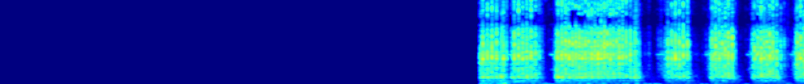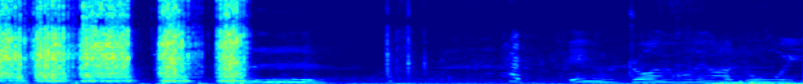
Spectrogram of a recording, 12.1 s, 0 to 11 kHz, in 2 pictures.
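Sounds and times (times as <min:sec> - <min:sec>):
cordless driver driving screws: 0:03.6 - 0:07.9.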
